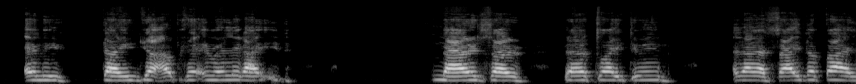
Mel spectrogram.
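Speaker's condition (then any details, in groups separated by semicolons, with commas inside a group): Cerebral palsy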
